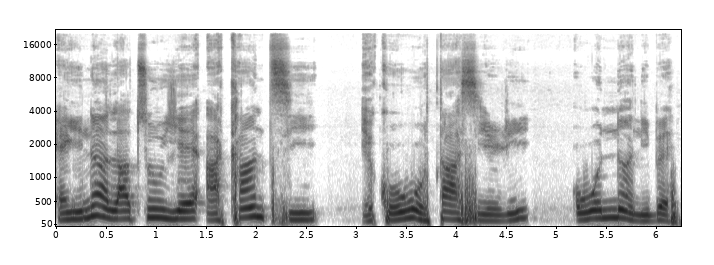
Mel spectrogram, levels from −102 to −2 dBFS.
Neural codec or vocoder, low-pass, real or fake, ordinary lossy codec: vocoder, 48 kHz, 128 mel bands, Vocos; none; fake; none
